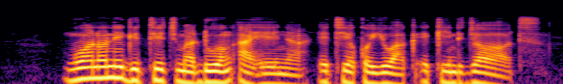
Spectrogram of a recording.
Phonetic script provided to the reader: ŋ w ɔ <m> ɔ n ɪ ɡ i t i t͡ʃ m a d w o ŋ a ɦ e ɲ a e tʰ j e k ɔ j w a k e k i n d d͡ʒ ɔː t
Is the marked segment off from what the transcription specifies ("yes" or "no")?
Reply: yes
